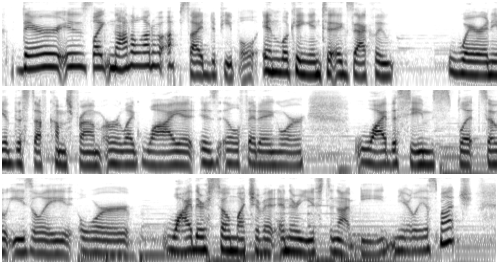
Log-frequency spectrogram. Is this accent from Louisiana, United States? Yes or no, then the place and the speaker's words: no; Atlanta, Georgia, United States; moved away as an adult; now in New York, United States; I'm from the South. I'm from Atlanta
